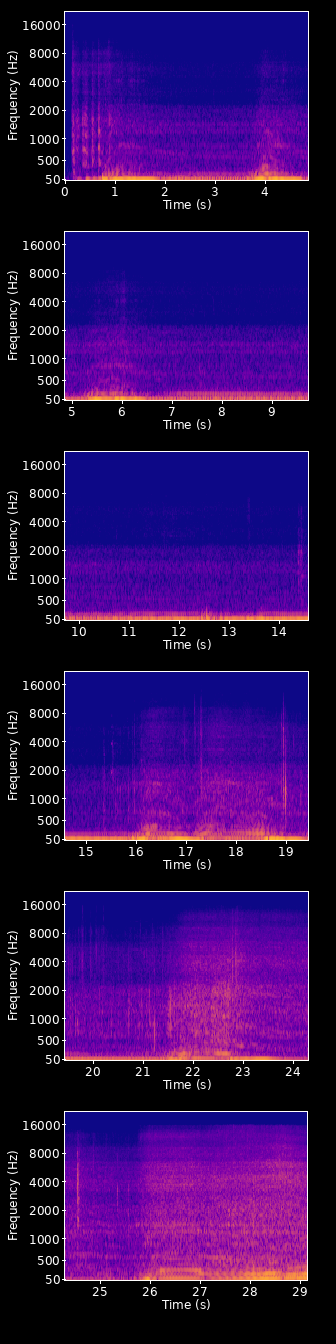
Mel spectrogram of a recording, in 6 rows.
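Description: Peugeot 207's 1.4 VTi four-cylinder petrol engine through an AMA aftermarket exhaust. It starts up, blips the throttle a few times in the first six seconds, then idles steadily. After that it is revved in short blips, with a longer, higher rev near the end.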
